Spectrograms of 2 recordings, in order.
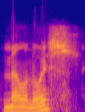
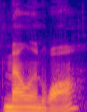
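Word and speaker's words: Malinois: they've bought two Bell Melano puppies from uh Germany. I I may be pronouncing it wrong, but I think it's Melanino. It is Melanino.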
